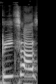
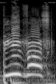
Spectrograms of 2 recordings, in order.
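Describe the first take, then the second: First: The term sounds like 'bitters'. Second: The term sounds like 'beavers'. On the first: The speaker calls it wrong. "not bitters and cost wreck" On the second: The speaker calls it right. "It's beavers and IREF"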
